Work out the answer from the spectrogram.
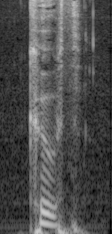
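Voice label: "couth", American English; pronunciations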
